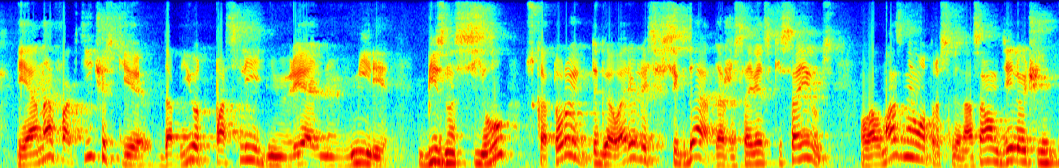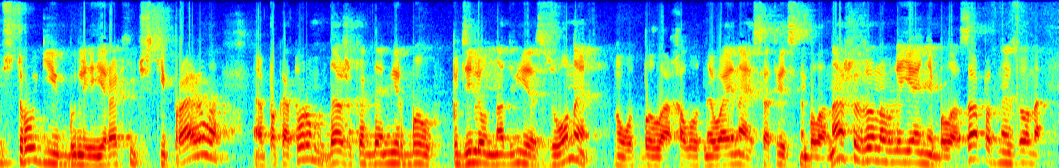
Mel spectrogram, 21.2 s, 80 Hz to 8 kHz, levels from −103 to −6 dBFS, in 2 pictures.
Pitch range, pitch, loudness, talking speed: 125-165 Hz, 140 Hz, -17 LUFS, 145 wpm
